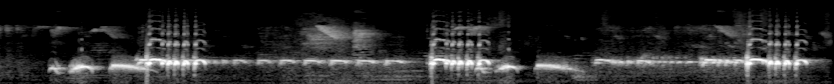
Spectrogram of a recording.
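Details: Local zebra dove in full song, played to get other doves singing: low falling coos, a loud burst of rapid clipped notes, then a long run of evenly spaced short coos before further stuttering phrases.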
